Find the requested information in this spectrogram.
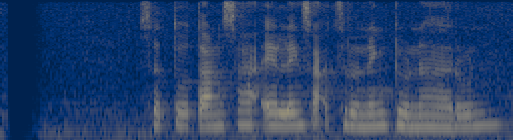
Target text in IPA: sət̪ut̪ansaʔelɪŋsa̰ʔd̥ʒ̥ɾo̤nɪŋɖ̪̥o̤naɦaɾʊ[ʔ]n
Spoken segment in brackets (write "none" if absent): none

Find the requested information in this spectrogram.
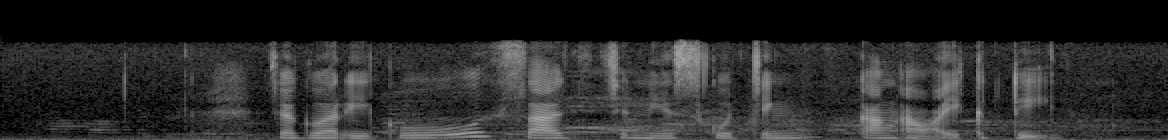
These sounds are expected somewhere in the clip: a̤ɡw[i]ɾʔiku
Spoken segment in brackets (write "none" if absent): a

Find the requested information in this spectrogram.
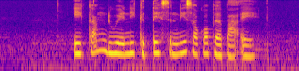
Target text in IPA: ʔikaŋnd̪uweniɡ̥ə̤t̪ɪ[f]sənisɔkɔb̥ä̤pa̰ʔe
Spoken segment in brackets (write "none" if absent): h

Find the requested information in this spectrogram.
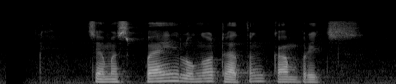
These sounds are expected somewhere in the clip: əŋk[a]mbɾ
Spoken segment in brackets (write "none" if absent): a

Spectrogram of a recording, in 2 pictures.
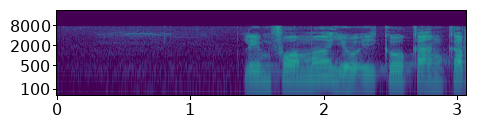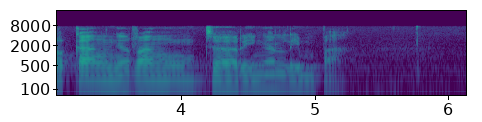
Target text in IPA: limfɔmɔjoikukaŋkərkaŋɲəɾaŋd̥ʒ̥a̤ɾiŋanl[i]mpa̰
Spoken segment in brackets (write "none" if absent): i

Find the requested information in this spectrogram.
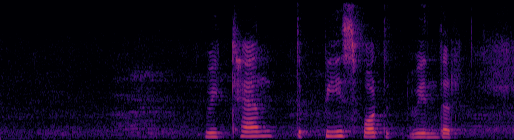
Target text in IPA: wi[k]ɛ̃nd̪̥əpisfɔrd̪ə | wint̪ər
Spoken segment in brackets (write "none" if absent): kʰ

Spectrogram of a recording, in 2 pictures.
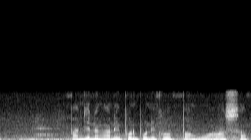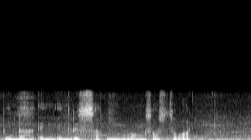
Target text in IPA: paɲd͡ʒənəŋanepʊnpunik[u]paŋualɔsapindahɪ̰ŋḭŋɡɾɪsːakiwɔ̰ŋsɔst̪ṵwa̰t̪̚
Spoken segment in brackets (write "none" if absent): ɔ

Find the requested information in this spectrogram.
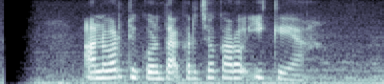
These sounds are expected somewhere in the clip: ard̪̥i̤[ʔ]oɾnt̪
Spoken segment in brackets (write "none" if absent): k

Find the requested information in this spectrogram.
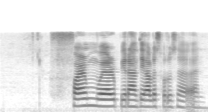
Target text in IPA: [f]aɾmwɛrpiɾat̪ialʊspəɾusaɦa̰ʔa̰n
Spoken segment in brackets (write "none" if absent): f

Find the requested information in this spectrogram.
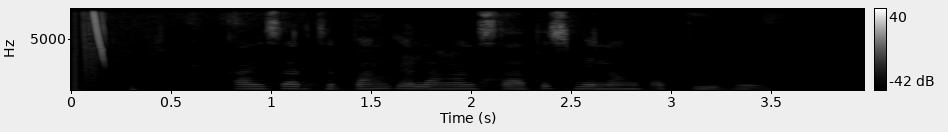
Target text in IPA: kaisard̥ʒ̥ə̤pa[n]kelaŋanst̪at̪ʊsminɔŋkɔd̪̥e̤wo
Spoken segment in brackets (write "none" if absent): ŋ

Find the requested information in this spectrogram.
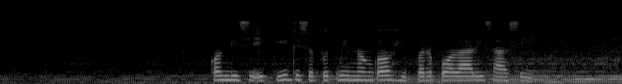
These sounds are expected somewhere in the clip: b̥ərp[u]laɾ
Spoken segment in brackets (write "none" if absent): o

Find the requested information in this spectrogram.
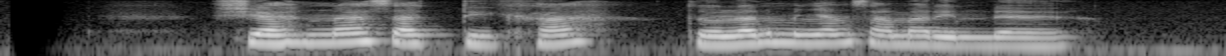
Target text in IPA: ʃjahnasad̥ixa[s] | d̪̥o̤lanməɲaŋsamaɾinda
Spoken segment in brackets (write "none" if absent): h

